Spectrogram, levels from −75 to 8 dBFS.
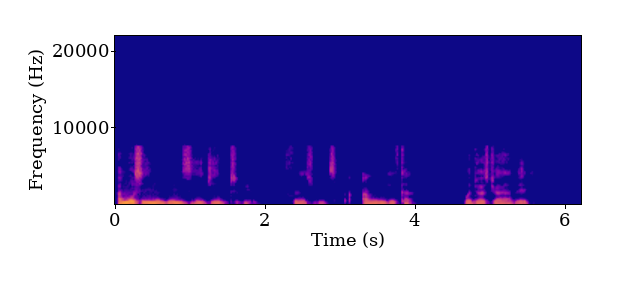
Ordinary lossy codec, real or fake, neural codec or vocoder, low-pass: none; fake; codec, 16 kHz, 1 kbps, FunCodec, trained on LibriTTS, 50 frames a second; none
